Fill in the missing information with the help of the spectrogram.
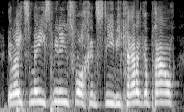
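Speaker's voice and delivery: high-pitched, hammed-up Scouse; Scouse accent. Streamer playing a Scouser moaning about the game, in high-pitched Scouse. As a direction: put on a thick Scouse caricature, pitched well up. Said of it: "Pig, do a Scouser impression".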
